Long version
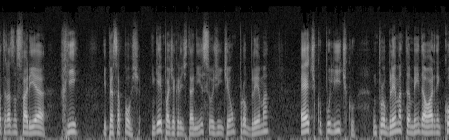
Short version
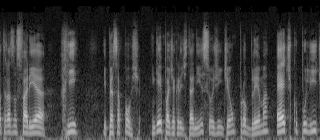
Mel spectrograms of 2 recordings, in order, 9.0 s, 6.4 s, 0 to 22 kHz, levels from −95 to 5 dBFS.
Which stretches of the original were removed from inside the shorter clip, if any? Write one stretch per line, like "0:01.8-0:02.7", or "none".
0:05.5-0:05.9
